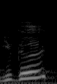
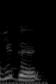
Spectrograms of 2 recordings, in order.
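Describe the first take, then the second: First: It sounds like a concerned, checking question. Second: It sounds dismissive and fed up. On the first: Asking whether someone is okay. "let's say you want to check on somebody" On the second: Telling someone to stop talking. "Let's say you tired of somebody talking to you"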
